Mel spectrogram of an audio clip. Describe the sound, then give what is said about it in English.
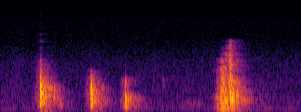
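A door is opened with a few hollow clunks: three quick knocks of the latch and handle, then a fuller thud as it swings. No voices are heard. “Open the door.”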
